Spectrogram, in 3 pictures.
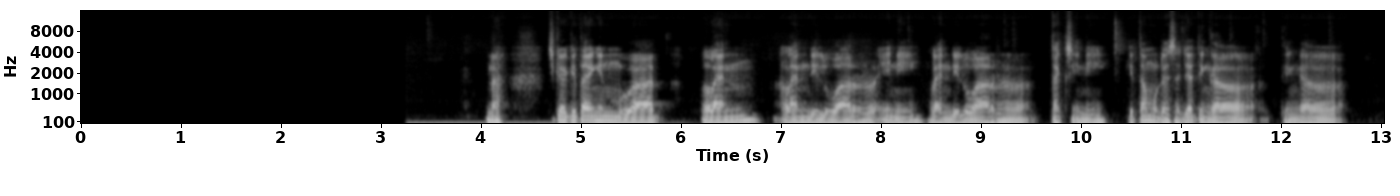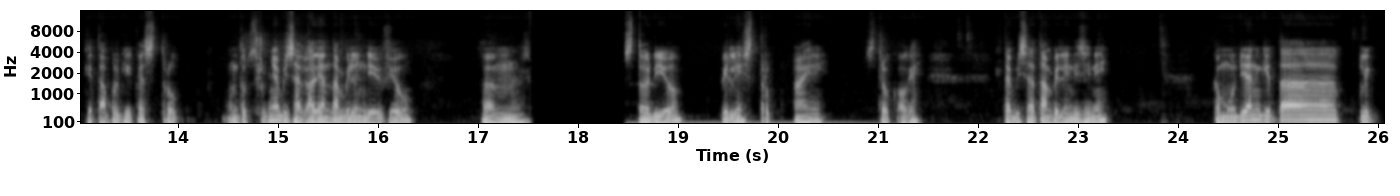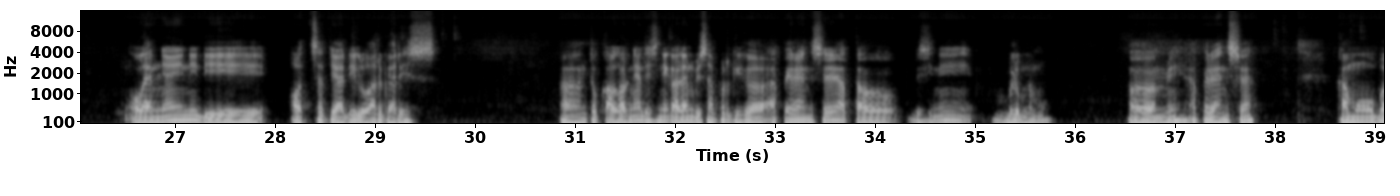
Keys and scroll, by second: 9.6-11.7 scroll up 1.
